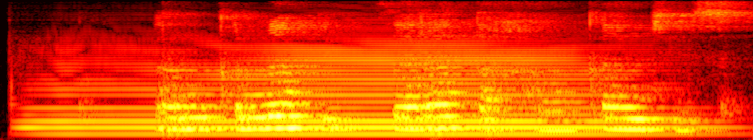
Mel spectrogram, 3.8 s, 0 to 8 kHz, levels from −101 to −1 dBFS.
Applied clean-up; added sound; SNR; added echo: none; Wind instrument, woodwind instrument; 7 dB; reverberation time 0.6 s.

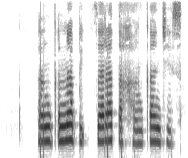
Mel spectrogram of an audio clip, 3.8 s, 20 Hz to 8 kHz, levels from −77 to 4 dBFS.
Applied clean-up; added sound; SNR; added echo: none; none; none; none.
